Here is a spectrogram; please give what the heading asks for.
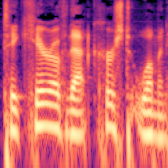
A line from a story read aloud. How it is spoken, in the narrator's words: he said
